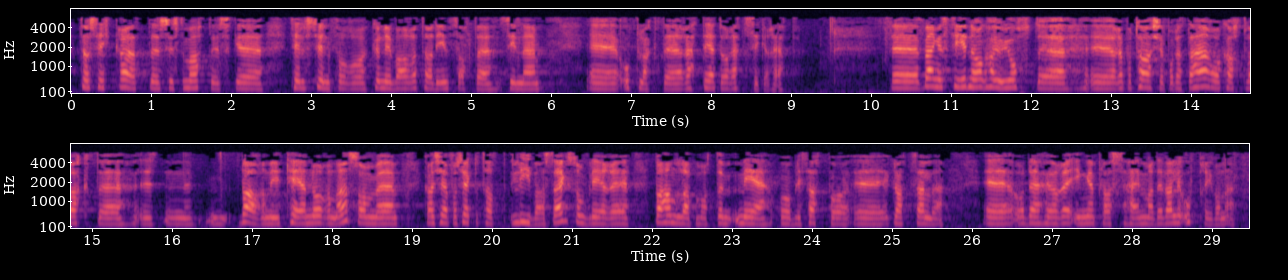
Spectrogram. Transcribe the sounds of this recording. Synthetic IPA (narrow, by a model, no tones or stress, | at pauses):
t̪ʰɔsɪkʁəɛt̪sʏst̪əmɑːt̪ɪskt̪ʰɪlsyːnfɔʁɔkʰʉnːəɪʋɑːʁət̪ʰɑːd̪ɪɪnsɑt̪ːəsiːnə | ʔʊplɑkt̪əɾɛt̪ːɪheːt̪ɔʁɛt̪sɪkːəɾhḛːt̪ | bæʁɡəst̪ʰiːd̪nəoːɡɦɑɾjʊjʊʁt̪ | ʁɛpʊt̪ʰɑːʃəpʰɔd̪ɛt̪ːəhæːɾɔkʰɑʁt̪lɑkt̪ | bɑʁnɪt̪ʰeːnoːʁənəsɔmkʰɑnʃəhɑɾfɔsøːk̚t̪ɛɔt̪ʰɑt̪liːʋɑseɡsɔmblɪɾ | b̥əhɑnd̪lɑpʰɔɛnmoːt̪əmɛɔbliːsɑt̪ːpʰɔɡlɑt̪ːsɛlə | ɔd̪ɛɦøːɾəʔɪŋːənpʰlɑshæɪmɑd̪ɛæɾʋɛld̪ɪʔʊpʰːɾyːʋɑnə̰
